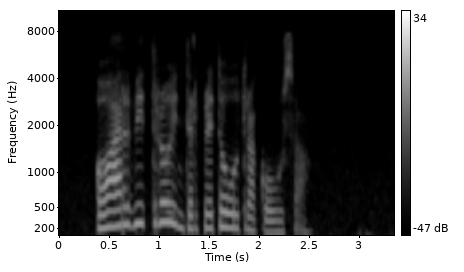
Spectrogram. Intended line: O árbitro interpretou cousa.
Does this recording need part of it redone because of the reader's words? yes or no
yes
